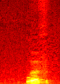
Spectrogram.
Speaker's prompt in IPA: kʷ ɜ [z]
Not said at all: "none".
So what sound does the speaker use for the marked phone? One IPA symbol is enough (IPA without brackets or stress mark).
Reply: z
